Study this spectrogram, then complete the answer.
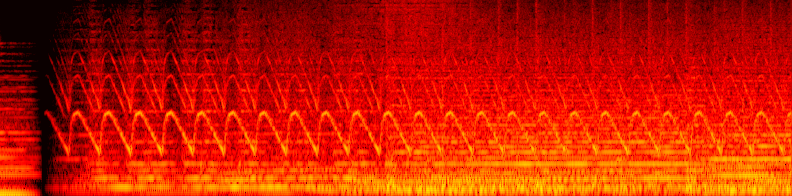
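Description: A loud ambulance siren wails continuously, its rising and falling tone repeating rapidly and steadily over traffic rumble.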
